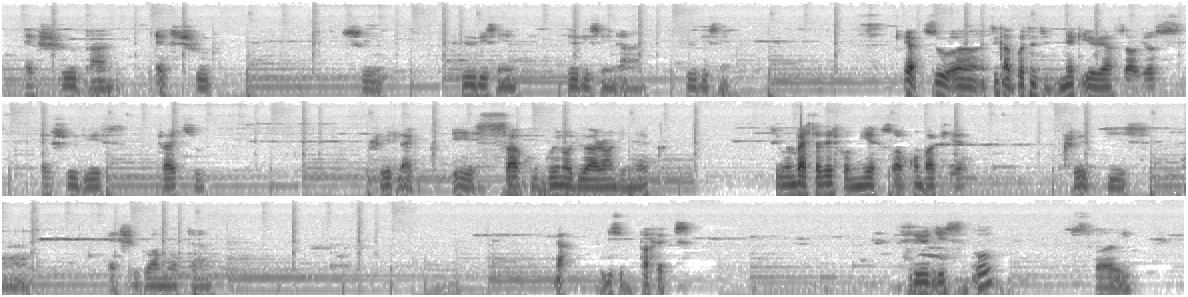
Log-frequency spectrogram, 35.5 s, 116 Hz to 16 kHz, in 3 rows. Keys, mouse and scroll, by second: 0.6 f, 1.4-2.4 middle drag, 4.0 click, 4.5 middle click, 6.0-7.1 ctrl+right drag, 8.8 middle click, 10.0 ctrl+right click, 10.5 middle click, 11.8 e, 12.8 click, 13.3 middle click, 14.2 click, 14.7 middle click, 15.9 ctrl+right click, 16.5 middle click, 18.5 e, 20.6 click, 21.0 middle click, 22.1-23.1 scroll up 2, 23.2 g, 23.7 click, 24.2 shift+click, 25.2 shift+click, 26.0 shift+click, 26.8 f, 27.7 ctrl+z, 28.7 shift+z, 30.1 shift+click, 31.6 shift+z, 33.0 shift+click, 33.5 shift+z, 33.9 shift+z, 35.2 f.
